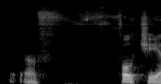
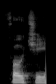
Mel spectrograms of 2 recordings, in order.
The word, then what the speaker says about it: Fauci: Some obscure person named Anthony Fauci, I think is how you pronounce it, Fauci, and I'm going to show his information in a second.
